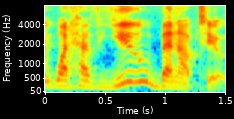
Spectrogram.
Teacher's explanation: You'll put extra stress and emphasis on you.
